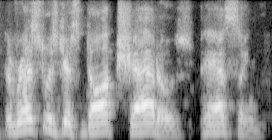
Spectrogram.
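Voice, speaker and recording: High-pitched husky man, dry sound. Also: very animated, measured pace, darkish tone, dry recording. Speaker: guest on a supernatural talk show. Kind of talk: casual anecdote chat.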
